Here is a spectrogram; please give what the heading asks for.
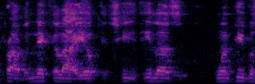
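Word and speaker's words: Nikola Jokić: Because he is highly, I should say his name probably, Nikola Jokic.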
